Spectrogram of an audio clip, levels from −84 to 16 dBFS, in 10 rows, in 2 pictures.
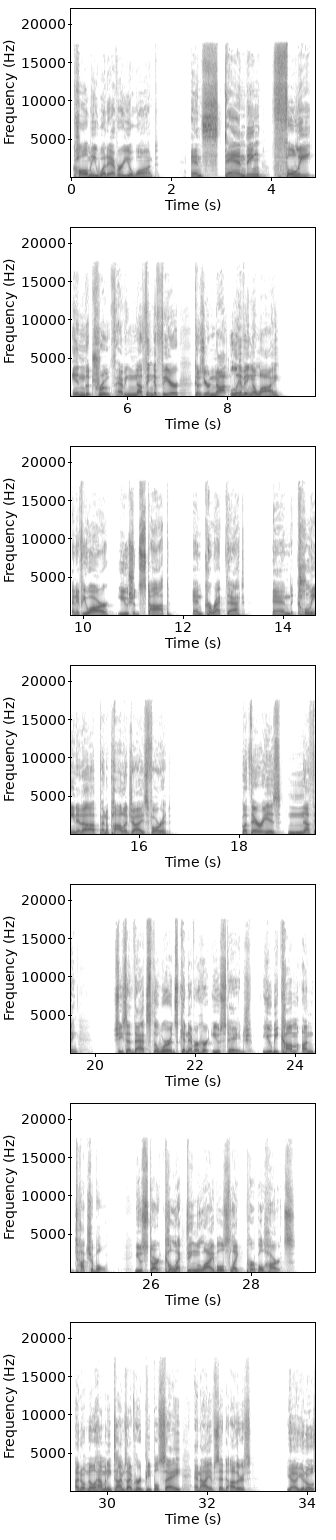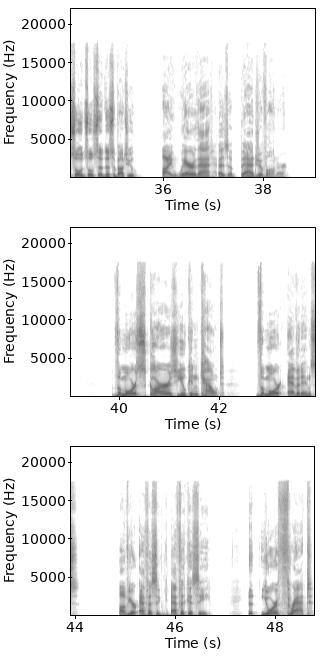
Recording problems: uneven, jittery; slightly; from 3 to 28 s

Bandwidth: 17.5 kHz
